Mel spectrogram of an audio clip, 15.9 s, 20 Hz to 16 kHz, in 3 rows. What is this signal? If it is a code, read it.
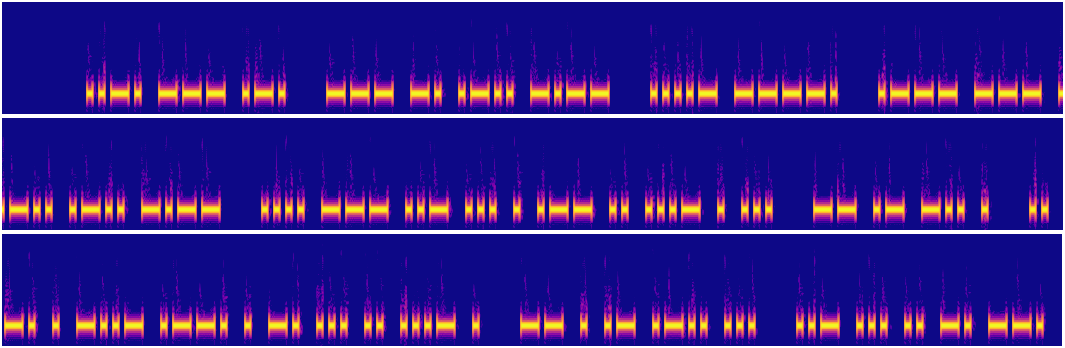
Morse code, heard as a keyed tone, about 40 wpm, 700 Hz. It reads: FOR ONLY 49 JOLLY HOUSEWIVES MADE INEXPENSIVE MEALS USING
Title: Pangram Challenge v2 - 40wpm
